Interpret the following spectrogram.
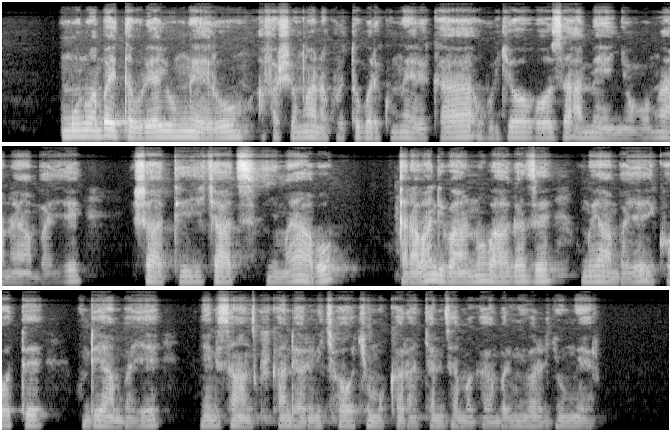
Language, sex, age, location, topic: Kinyarwanda, male, 25-35, Huye, health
